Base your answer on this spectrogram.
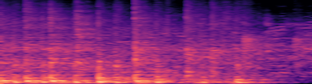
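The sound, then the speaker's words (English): Sticks drum rapidly on upside-down plastic pails, a busy, steady rhythm of hollow thumps and sharp clacks, fairly loud, trailing off at the end. “He's the guy who bangs on upside-down plastic pails.”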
